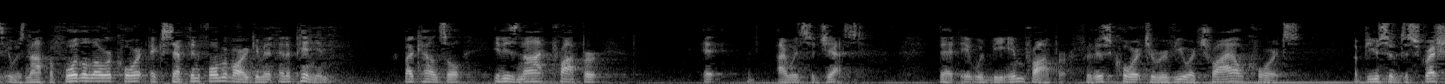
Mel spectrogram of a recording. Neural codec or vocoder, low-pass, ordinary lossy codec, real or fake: none; 7.2 kHz; Opus, 64 kbps; real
